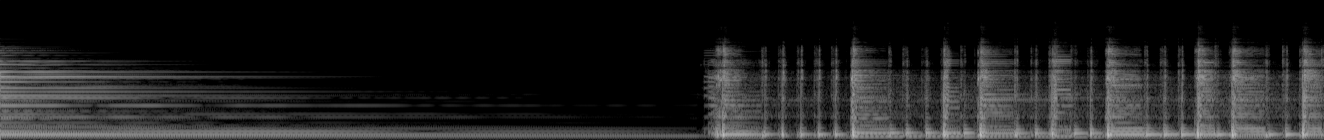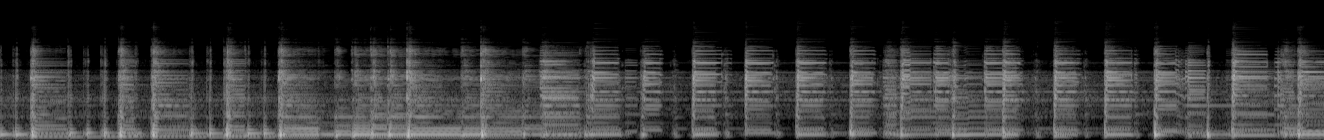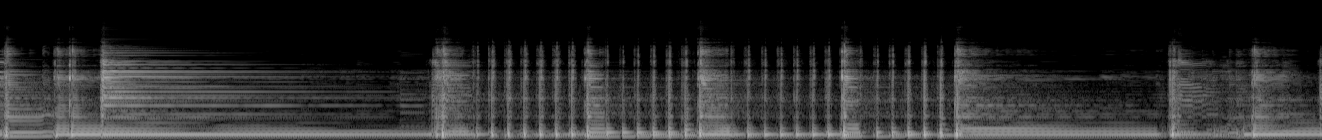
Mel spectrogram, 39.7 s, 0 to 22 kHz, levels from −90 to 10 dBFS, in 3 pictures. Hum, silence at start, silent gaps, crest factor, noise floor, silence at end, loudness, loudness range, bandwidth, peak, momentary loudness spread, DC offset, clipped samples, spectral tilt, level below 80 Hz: none; 0 s; none; 24 dB; -55 dBFS; 0 s; -30 LUFS; 9 LU; 6.8 kHz; -6 dBFS; 13 LU; under 0.1%; under 0.1%; -6.5 dB/octave; -64 dBFS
